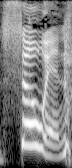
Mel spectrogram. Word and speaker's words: Samhain: S-A-M-H-A-I-N. – It looks like Sam Hain. – Yeah. – But Sam Hain. Right? – I feel like it's not. I feel it's like it's like Samane. – Sowin. – It's Sowin? – Sowin. Right here it says pronounce Sowin or Sowin, maybe.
